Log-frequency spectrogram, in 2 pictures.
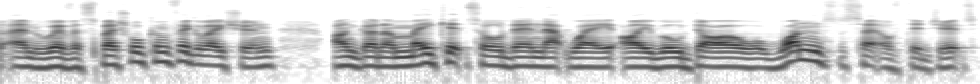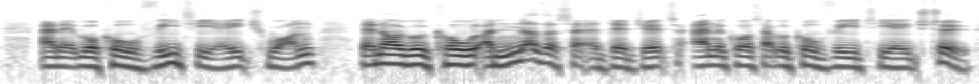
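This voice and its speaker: Man giving a methodical technical walkthrough. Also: mid-range voice. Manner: methodical, explanatory, informal. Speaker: instructor, product demonstrator. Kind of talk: software setup tutorial, step-by-step walkthrough.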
